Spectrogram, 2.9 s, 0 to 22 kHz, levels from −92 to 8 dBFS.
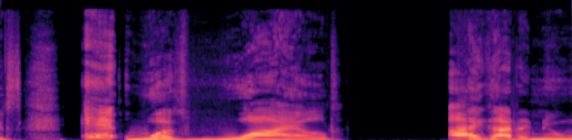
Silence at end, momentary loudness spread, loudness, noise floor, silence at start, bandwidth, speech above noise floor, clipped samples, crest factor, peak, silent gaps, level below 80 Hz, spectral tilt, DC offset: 0 s; 14 LU; -19 LUFS; -39 dBFS; 0 s; over 20 kHz; 20 dB; under 0.1%; 18 dB; -4 dBFS; none; -74 dBFS; -5 dB/octave; under 0.1%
